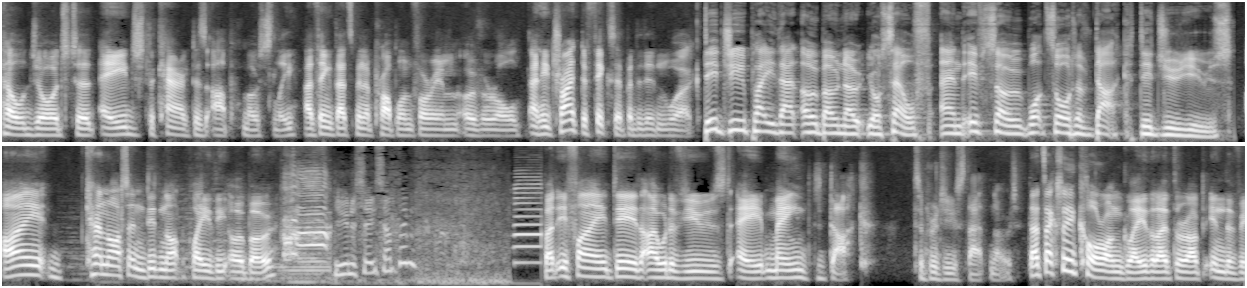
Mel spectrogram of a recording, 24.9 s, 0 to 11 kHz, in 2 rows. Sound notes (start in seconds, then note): 17.8 real swan noise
